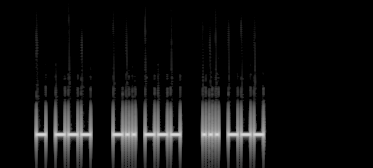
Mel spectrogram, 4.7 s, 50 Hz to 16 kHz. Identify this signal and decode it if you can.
Morse code, heard as a keyed tone, about 30 wpm, 700 Hz. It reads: TO DO SO
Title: Sets of 3 Words 30wpm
